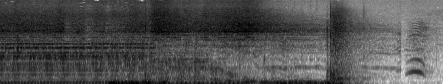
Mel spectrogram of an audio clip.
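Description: Church band music: sustained keyboard chords over drums and heavy bass. It breaks off about three seconds in with a last hit and fades away.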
